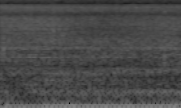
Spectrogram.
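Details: Toyota Corolla after new spark plugs, coils, struts and front brake pads: deep, even low rumble with a smooth steady pulse, nothing knocking or squealing. Healthy engine running normally.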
